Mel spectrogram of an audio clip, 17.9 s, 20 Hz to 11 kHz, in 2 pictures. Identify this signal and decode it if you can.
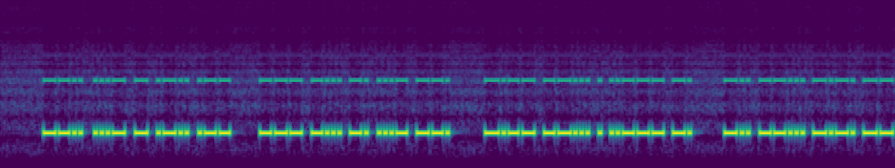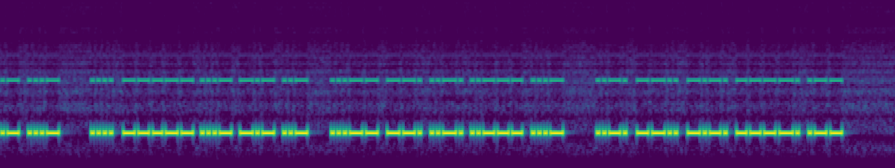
Morse code, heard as a keyed tone, hand-sent with a bug key, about 39 wpm, 720 Hz. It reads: ZVTLW OBNVG Y7E2N D7CQV H0VKU 3GF2V FZC9W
